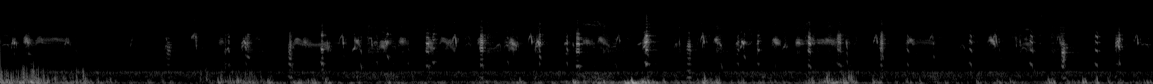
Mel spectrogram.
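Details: Pearl guineafowl, a domestic flock roaming a garden eating bugs, calling loudly when excited: harsh, rasping notes repeated rapidly in dense overlapping chatter from several birds, over a steady low rumbling background noise.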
